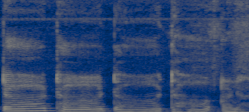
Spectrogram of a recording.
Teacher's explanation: ये मूर्धा को टच करते हुए आते हैं तो ये मूर्धन्य हैं।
